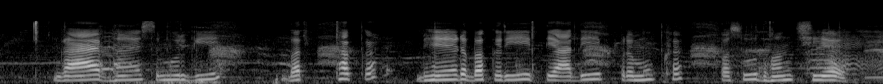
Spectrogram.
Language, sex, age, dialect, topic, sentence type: Maithili, female, 18-24, Eastern / Thethi, agriculture, statement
